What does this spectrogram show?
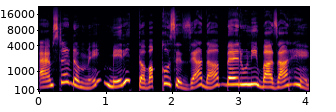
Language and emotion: Urdu, surprised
